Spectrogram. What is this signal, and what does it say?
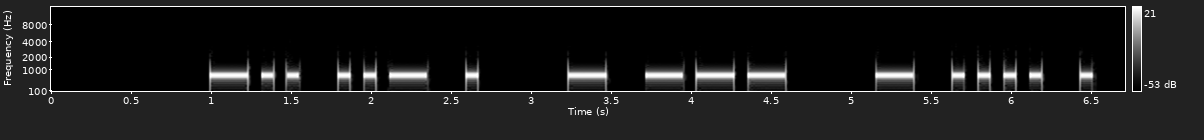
Morse code, heard as a keyed tone, about 15 wpm, 700 Hz. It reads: DUE TO THE
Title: Sets of 5 Words Encore 15wpm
